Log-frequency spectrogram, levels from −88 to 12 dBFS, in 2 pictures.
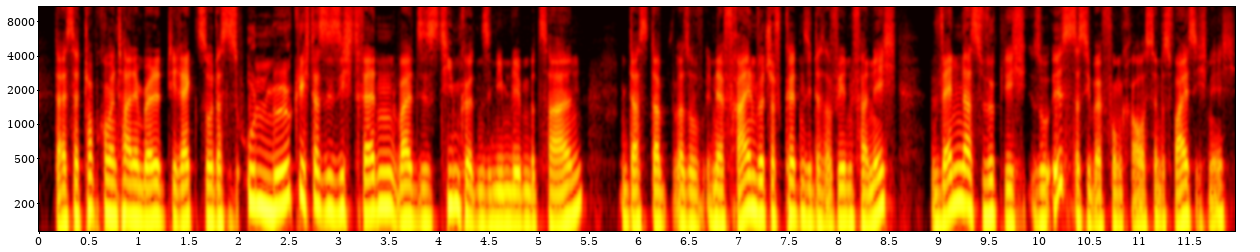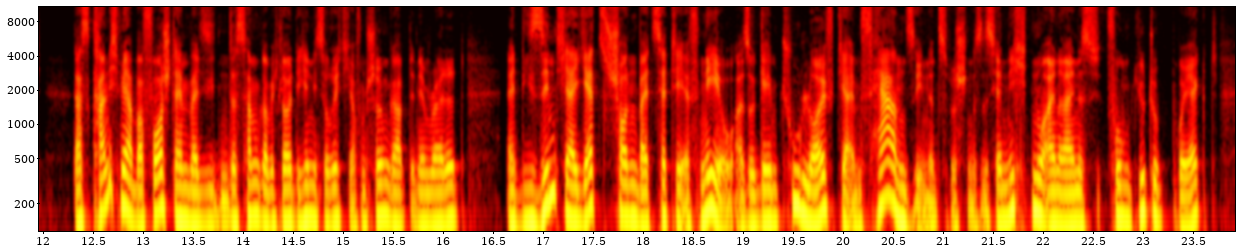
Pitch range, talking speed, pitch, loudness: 130-160 Hz, 260 wpm, 140 Hz, -17 LUFS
